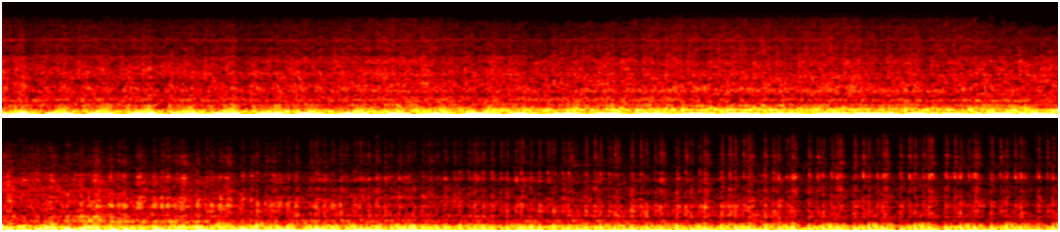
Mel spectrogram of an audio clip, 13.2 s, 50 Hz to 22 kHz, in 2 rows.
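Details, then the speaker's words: Ford F100 V8 with new aluminum heads on open headers: slight rapid tick riding on the rumble that quickens with revs; owner is pretty positive it is a valvetrain issue because it fluctuates, not confirmed. "so it does run there's a slight noise i i i'm pretty positive it's a it's a valve train issue because it fluctuates"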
